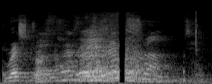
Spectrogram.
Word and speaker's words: restaurant: President to say get restaurant so good restaurant okay so we've got a silent syllable restaurant if you don't want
